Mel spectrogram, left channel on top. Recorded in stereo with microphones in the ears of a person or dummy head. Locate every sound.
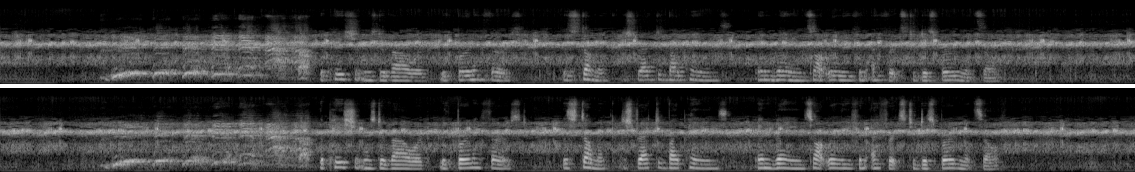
1.0 s laughter: 40° left (ahead or behind), 2.5 m; by 3.1 s 35° left (ahead or behind), 1.4 m
3.2 s a woman speaking: 85° right, 1.0 m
